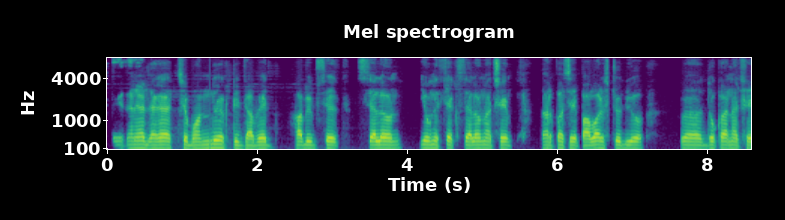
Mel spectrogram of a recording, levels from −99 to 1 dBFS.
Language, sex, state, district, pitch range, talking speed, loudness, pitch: Bengali, male, West Bengal, North 24 Parganas, 110-115 Hz, 130 wpm, -17 LUFS, 110 Hz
